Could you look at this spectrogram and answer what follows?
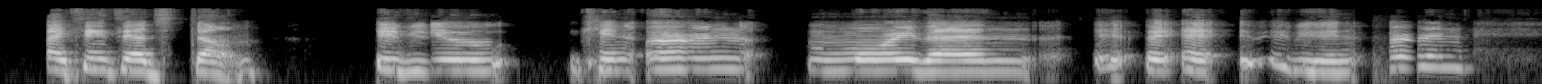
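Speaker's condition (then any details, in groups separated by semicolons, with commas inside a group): Spinal muscular atrophy type two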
